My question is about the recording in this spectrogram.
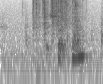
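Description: Metal straight pins clicking and rattling as a few are taken from a pin dish, in quick clusters from about half a second to a second and a half in.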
